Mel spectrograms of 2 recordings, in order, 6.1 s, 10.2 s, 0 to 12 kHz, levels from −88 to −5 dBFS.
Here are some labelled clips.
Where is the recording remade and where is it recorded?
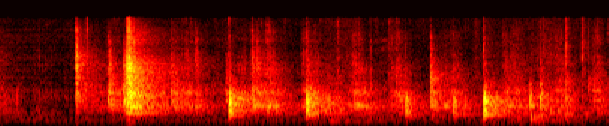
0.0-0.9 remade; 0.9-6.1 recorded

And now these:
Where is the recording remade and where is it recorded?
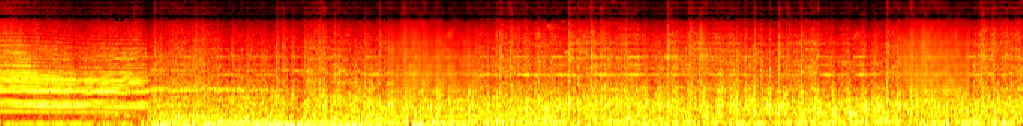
0.0-3.9 recorded; 3.9-4.8 remade; 4.8-9.0 recorded; 9.0-9.7 remade; 9.7-10.2 recorded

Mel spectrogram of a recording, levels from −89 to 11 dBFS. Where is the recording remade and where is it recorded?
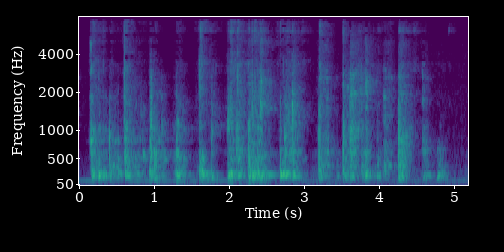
0.0-3.1 remade; 3.1-5.2 recorded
